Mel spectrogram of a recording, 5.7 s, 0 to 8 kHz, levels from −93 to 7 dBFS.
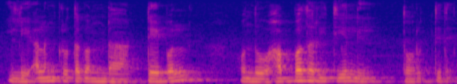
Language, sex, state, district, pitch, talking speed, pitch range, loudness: Kannada, male, Karnataka, Shimoga, 115 Hz, 75 wpm, 105-120 Hz, -35 LUFS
